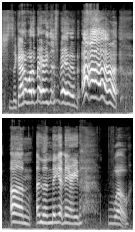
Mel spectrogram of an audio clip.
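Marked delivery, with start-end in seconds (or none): 0.3-2.3 loud, high, fast mock tantrum ending in a scream; hammed-up furious bride; mad. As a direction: rattle off the protest, then shriek. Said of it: "she's angry. She's so mad".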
